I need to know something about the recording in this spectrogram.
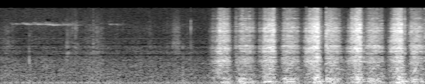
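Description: A coarse-toothed SOG folding saw cutting through a hard wooden hiking staff. It starts about halfway in with quick, even rasping strokes, around five a second.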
